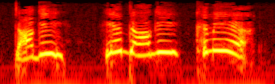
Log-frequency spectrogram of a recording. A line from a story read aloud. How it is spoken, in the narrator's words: that voice, which was like chalk squeaking on a blackboard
